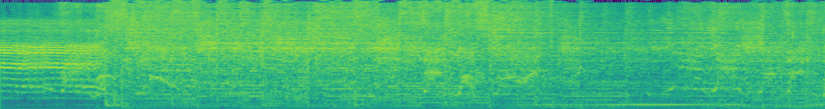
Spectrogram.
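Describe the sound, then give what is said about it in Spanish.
A flock of sheep bleats continuously and loudly, with many overlapping calls forming a dense, steady chorus throughout. “Las ovejas se están rebelando. No me digas. Dios mío. Y hay algo. El rebaño está a punto de llegar.”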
